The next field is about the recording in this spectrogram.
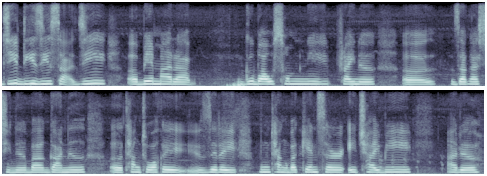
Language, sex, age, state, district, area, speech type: Bodo, female, 18-30, Assam, Udalguri, urban, spontaneous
